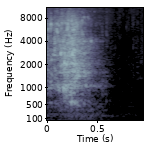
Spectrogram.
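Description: Water is poured into a blender holding crumbled tofu, a brief close splash and trickle that fades within half a second into near silence.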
